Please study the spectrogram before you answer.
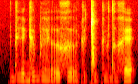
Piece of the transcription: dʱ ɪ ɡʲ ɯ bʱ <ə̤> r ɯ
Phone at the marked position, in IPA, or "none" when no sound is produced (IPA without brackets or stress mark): ɛ̤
